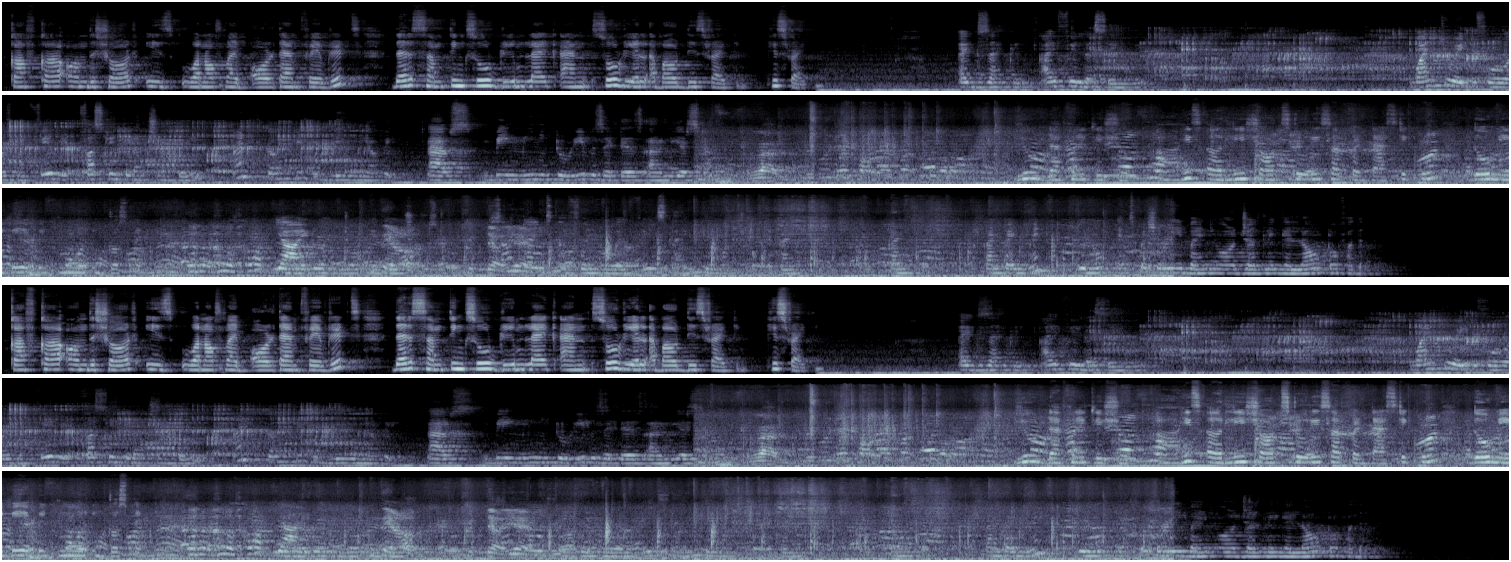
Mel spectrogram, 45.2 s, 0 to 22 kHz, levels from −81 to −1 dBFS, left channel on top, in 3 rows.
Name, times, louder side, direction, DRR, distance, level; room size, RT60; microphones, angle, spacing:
voice 1, 0.0-8.2 25.2-31.9, right 3 dB, 60° right, 1.0 m, -29 dB
sound 1, 8.1-22.1, left 1 dB, 80° left, 2.1 m, -42 dB
voice 2, 9.6-11.4 14.1-17.1 17.4-19.0 19.3-22.2 32.5-38.2 39.0-39.3 39.9-40.6 40.9-43.7, left 1 dB, 50° left, 4.0 m, -34 dB
sound 2, 10.8-18.7, left 1 dB, 10° left, 3.7 m, -39 dB
sound 3, 22.0-41.9, right 2 dB, 30° right, 1.3 m, -31 dB
29.0 x 24.5 x 8.3 m
head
